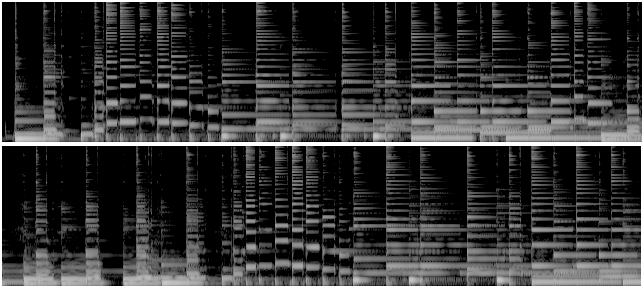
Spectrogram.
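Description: Fingerstyle acoustic guitar plays a song's verse continuously, with a steady bass line under rapid plucked melody notes, close and clear, the four-bar pattern repeating, with no voices.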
